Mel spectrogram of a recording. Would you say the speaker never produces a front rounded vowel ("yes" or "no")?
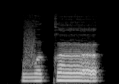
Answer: no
